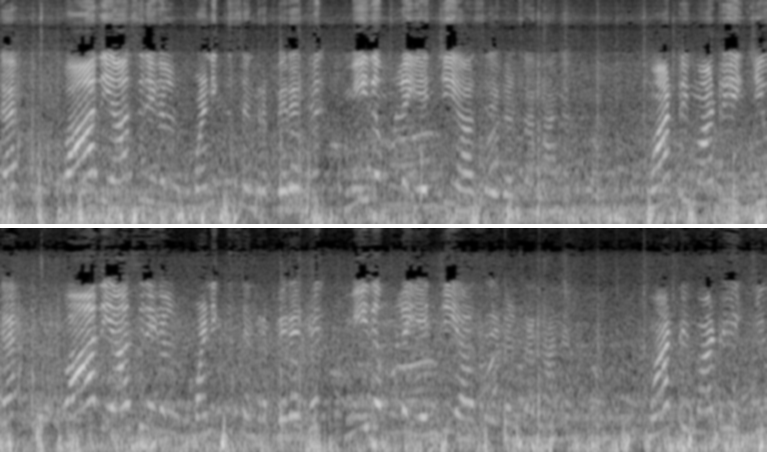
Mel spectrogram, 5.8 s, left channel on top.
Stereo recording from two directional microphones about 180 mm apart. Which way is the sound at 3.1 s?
35° left (ahead or behind).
